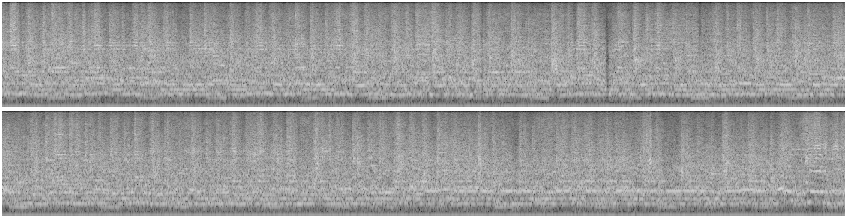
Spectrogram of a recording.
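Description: Moroccan folk band playing live: a banjo and drums with a steady beat, loud throughout.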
